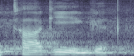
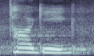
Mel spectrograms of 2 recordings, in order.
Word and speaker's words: Taguig: Are there any alternate pronunciations? Only Taguig. Could you say it? Taguig.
